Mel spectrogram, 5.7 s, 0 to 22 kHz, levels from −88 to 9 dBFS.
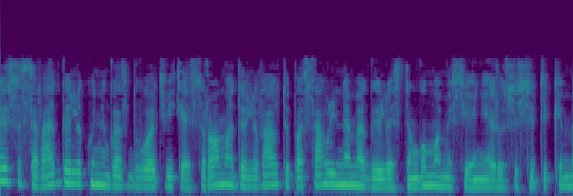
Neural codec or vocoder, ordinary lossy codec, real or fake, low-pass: codec, 16 kHz, 8 kbps, FunCodec, trained on Chinese and English, 25 frames a second; MP3, 32 kbps; fake; 7.2 kHz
